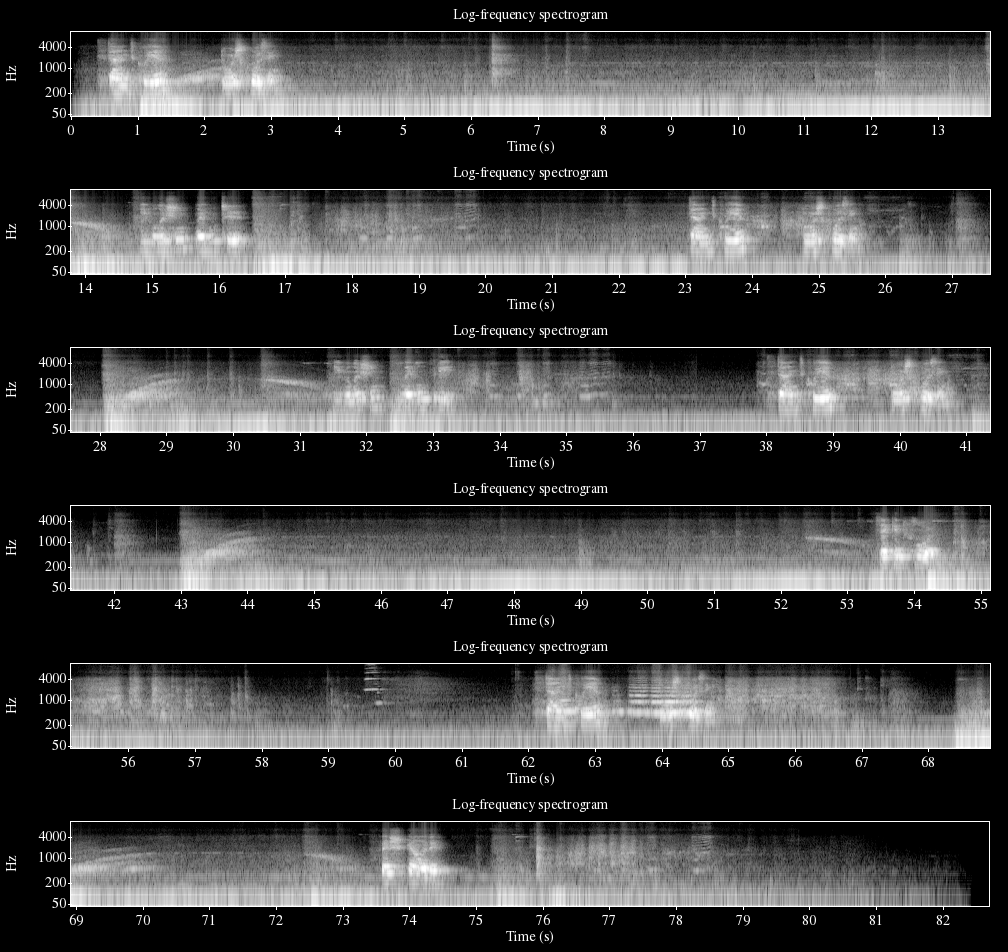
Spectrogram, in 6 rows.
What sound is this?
The sound of a Lift/elevator recorded in the National Museum of Scotland, Edinburgh.
Recorded on a Sharp Mini disc recorder and an Audio Technica ART25 Stereo Mic
elevator, lift, museum, scotland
